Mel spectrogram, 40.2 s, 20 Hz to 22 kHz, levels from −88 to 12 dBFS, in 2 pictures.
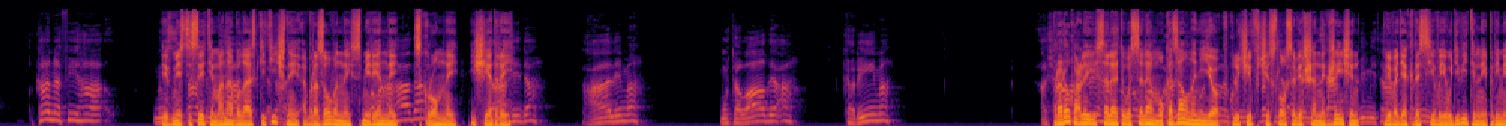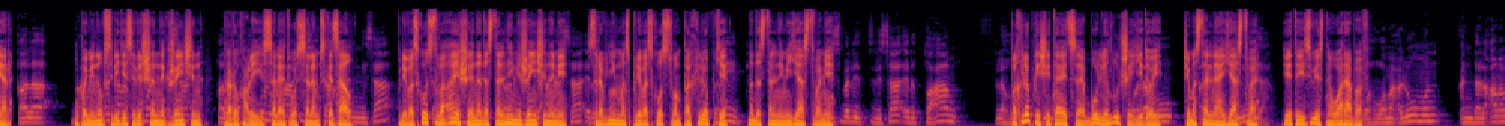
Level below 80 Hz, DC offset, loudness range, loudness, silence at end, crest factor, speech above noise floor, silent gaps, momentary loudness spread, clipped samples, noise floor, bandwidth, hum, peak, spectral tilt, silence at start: -30 dBFS; under 0.1%; 17 LU; -14 LUFS; 0 s; 16 dB; 54 dB; none; 18 LU; under 0.1%; -69 dBFS; 16.5 kHz; none; 0 dBFS; -4.5 dB/octave; 0.5 s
